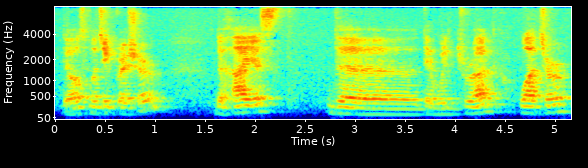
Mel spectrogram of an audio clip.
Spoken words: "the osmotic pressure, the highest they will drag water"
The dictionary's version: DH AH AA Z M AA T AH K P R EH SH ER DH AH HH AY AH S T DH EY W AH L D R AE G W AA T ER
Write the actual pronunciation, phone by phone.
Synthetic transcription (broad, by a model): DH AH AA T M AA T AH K P R EH SH ER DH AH HH AY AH S T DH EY W AH L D R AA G W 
